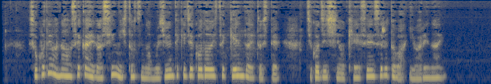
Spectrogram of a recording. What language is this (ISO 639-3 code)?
jpn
